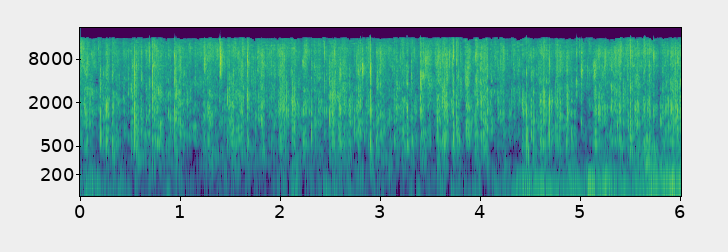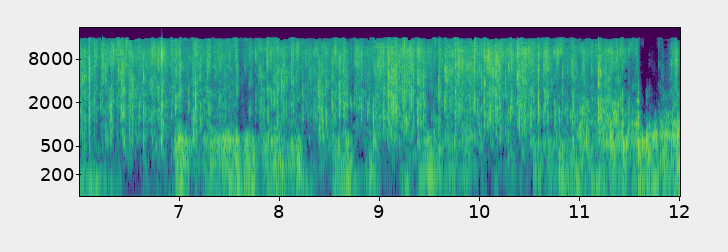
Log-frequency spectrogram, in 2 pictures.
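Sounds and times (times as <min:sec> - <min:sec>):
light rain on leaves: 0:00.0 - 0:12.0
water dripping and trickling: 0:00.0 - 0:12.0.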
